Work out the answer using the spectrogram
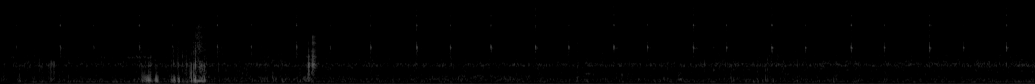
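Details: MacBook Pro 17 laptop, microphone moved around the case from front left corner across keys and speakers: sharp, evenly spaced ticks, about one and a half per second, over a faint steady electrical hum; intermittent ticking, cause unknown.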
